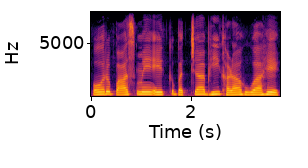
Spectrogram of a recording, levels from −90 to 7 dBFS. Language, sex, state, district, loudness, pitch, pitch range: Hindi, female, Madhya Pradesh, Bhopal, -11 LUFS, 205 Hz, 200-215 Hz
